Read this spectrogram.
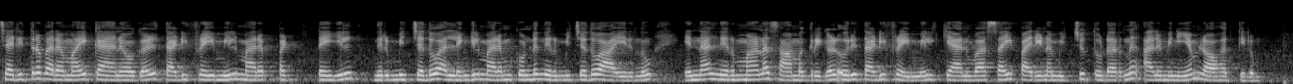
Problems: constant background noise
